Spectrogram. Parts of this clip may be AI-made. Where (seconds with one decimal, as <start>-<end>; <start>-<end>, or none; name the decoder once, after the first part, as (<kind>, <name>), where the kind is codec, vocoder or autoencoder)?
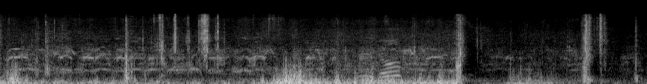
none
